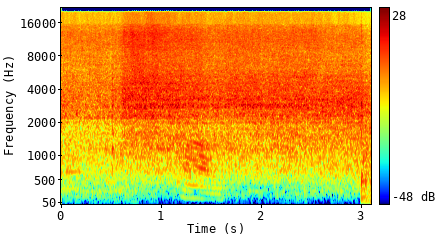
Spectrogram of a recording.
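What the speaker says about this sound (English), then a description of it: "Watch out, we're gonna flambe this." Alcohol flares up in a pan while making lobster fra diavolo on an electric stove, a sudden loud steady whoosh and hiss that holds for a few seconds with a brief tonal squeak partway through.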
